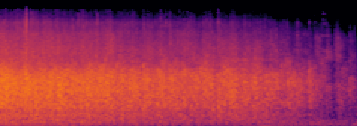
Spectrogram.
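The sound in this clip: Audience applause welcomes Secretary of Defense Chuck Hagel, a dense, steady wash of clapping that slowly tapers off over several seconds.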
